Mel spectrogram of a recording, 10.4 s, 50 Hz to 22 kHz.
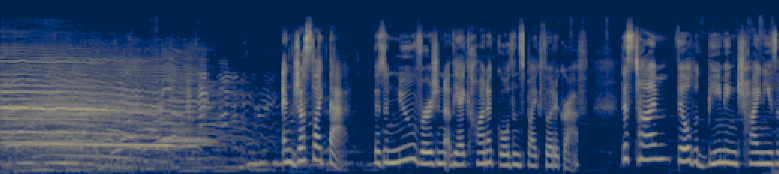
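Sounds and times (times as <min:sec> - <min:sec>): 
big group of people shouting cheese in unison: 0:00.0 - 0:03.0
speech: 0:03.9 - 0:10.3.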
